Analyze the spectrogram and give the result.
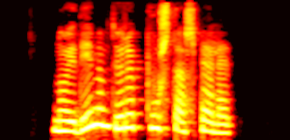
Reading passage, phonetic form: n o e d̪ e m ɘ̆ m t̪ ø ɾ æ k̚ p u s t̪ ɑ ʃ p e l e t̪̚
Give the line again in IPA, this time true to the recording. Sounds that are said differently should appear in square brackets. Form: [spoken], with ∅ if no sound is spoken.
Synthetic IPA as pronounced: n o e d̪ e m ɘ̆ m t̪ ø ɾ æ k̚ p u [ʃ] t̪ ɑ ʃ p [æ] l [æ] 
